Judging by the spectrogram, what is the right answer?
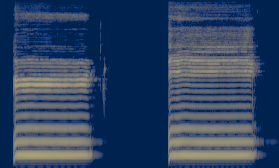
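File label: "vi", Mandarin pinyin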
